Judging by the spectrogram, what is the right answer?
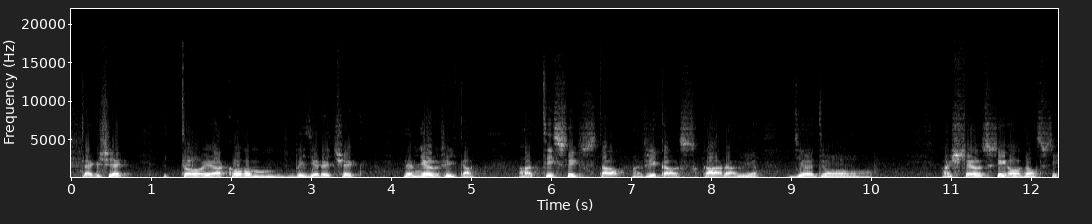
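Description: A man's medium-pitched voice, very slow with long, frequent pauses, ordinary pitch variation and very even loudness, over noticeable background noise. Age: 80s+. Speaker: retired teacher and writer. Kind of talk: family interview. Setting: home apartment.

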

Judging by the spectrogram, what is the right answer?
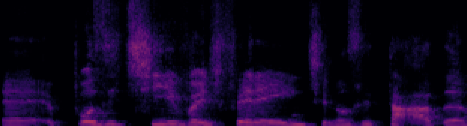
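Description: A woman speaks at a fairly slow pace with a bright, sharp tone. The background is quiet. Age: 20s. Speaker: podcast host, community founder. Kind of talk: casual chat.

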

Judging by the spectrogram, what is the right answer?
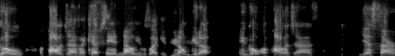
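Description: The speech moves at a fairly quick pace, broken by long, frequent pauses, with big swings in loudness. Pitch variation is ordinary, and the sound is dry and close with no echo. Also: woman, fairly low pitch for a woman. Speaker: Bible study participant. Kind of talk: testimony. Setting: video call.

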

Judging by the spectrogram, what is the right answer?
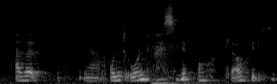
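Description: A woman at a fairly slow pace. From eastern Germany (Leipzig). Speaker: interviewee, contemporary witness. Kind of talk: casual conversation. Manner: halting, many fillers.

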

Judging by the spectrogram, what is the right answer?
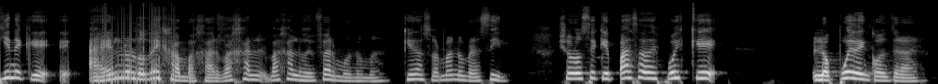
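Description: Her tone dark and mellow, a woman with a fairly high pitch talks at a fairly slow pace, with very wide pitch swings. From Argentina, Buenos Aires province (Benito Juárez). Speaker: musician. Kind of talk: casual chat.

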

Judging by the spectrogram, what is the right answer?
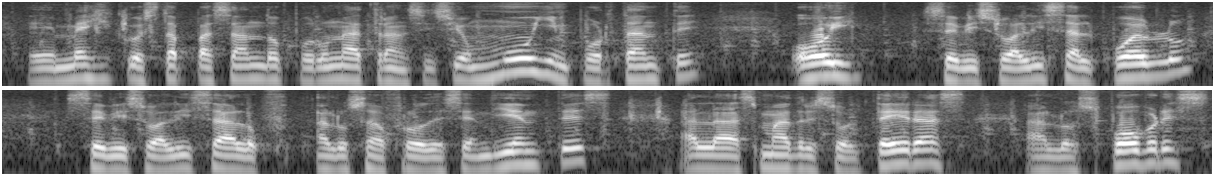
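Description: In an Oaxacan accent, a man speaks at a fairly slow pace. His pitch sits at a medium level with ordinary variation. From Mexico, Juchitán, Oaxaca. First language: Zapotec (speaking Spanish). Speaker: writer and poet. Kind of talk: interview.

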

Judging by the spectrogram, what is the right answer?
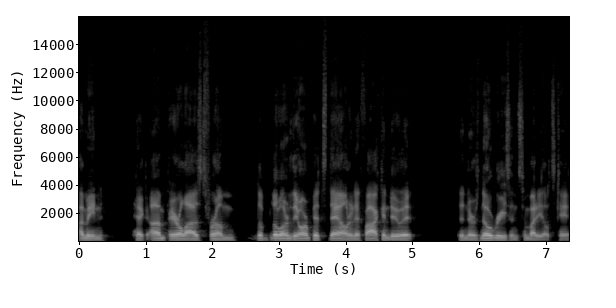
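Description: A man's fairly low voice with an Appalachian accent, fairly quick and flat in a monotone. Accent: US South (Appalachian Tennessee). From Kingsport, northeast Tennessee. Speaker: gym owner. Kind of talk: casual interview.

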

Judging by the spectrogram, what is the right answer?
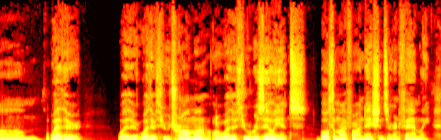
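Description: This man has a very deep, low pitch and an American accent. He speaks at a moderate pace with ordinary pitch variation. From Colville reservation, eastern Washington, US. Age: 30s. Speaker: storyteller and hip hop artist. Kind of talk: casual interview chat. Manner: animated, repetitive restarts.

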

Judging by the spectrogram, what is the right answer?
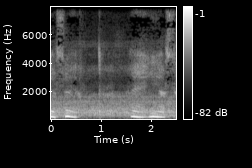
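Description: The speech comes at a very slow pace with noticeable background noise. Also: woman. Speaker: podcast host and aspiring writer. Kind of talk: unscripted solo monologue. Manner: halting, many fillers; louder after adjusting.

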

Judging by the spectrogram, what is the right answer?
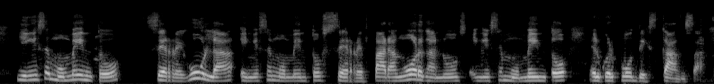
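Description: Speaking at a fairly slow pace, a woman has a fairly low pitch and ordinary pitch variation. The sound is dry and close, with no echo. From Panama, Colón. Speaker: nutritionist. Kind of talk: podcast interview.

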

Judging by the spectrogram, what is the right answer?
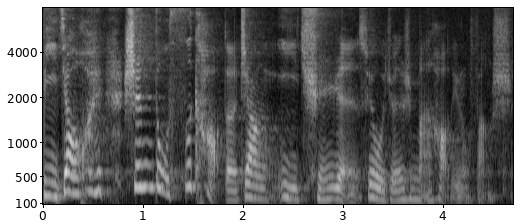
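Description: A woman with an unremarkable speaking voice talks at a fairly quick pace. Her pitch is medium and her intonation lively. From China. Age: 40s. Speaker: podcast host, content creator. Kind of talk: casual chat.

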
